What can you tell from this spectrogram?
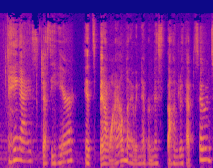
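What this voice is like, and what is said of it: Quiet whispering voice. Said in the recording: “she's talking very quietly. She's whispering”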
